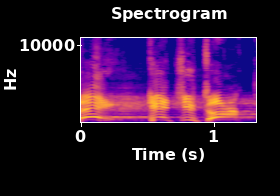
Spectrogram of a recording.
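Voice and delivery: slow, high-pitched shout as the father; acting out dad yelling; imitated yell. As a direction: bellow it like an impatient dad. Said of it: "yelled at me".

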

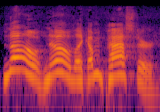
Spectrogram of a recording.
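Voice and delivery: loud, insistent no no; emphatic correction. Retold or imitated. Pastor correcting the waitress, loud insistence. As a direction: correct her firmly and loud. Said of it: "I was like".

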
